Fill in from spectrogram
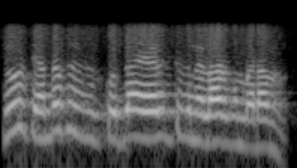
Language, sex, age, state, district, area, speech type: Tamil, male, 30-45, Tamil Nadu, Cuddalore, rural, conversation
